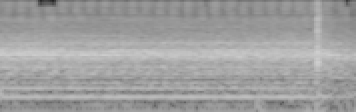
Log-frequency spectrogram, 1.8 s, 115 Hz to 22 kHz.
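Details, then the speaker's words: Modified Grizzly G0704 mill with gear-driven head: steady high gear whine over a constant lower hum, even, no knocks or surging, louder than a belt-drive mill; normal gear-drive spindle running, just noisy. "I don't know if how well you can hear that but the uh the grizzly is much louder there's a lot more a lot more noise with the uh gear"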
